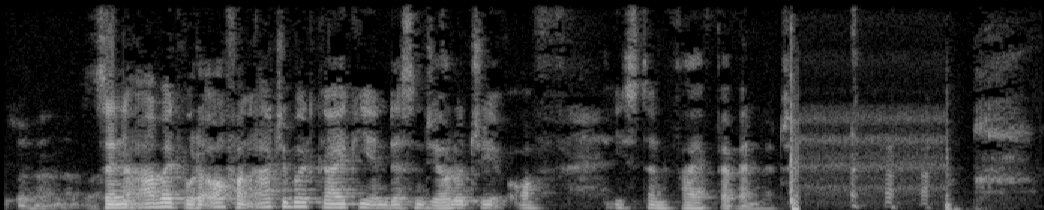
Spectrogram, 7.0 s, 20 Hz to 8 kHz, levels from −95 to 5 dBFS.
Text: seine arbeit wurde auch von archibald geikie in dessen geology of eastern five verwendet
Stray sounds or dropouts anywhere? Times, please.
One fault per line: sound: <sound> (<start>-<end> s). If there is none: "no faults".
sound: laugh (5.7-6.2 s)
